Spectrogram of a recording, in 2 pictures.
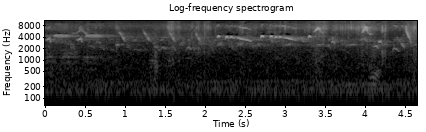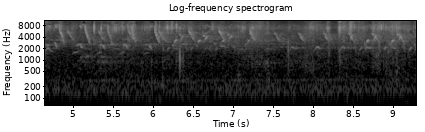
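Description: Birds chirping: many short, quick high calls, each falling in pitch, repeated throughout over faint steady outdoor noise.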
